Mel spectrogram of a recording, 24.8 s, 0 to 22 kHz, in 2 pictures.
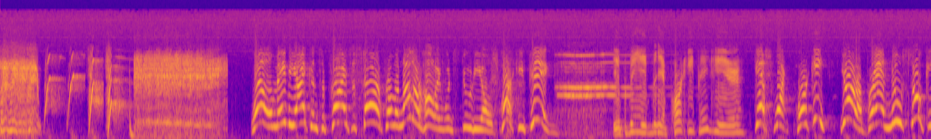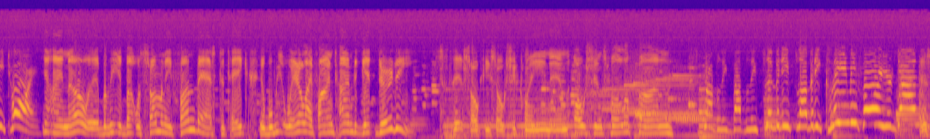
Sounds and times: Speech: 8.2 - 24.8
Music: 14.4 - 24.8.

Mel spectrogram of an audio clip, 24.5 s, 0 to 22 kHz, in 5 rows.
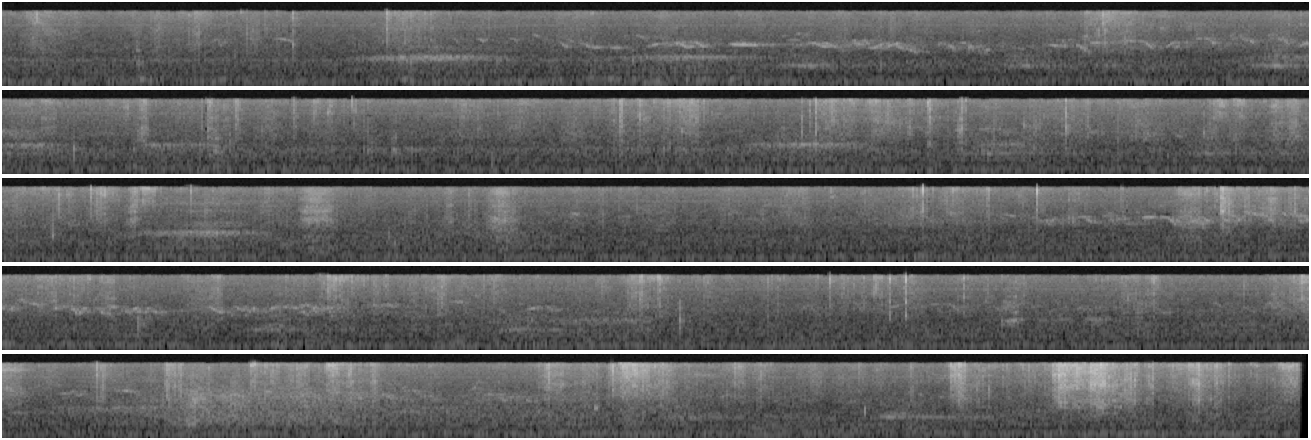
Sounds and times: Animal: 0.9 - 11.8, 13.2 - 24.3.

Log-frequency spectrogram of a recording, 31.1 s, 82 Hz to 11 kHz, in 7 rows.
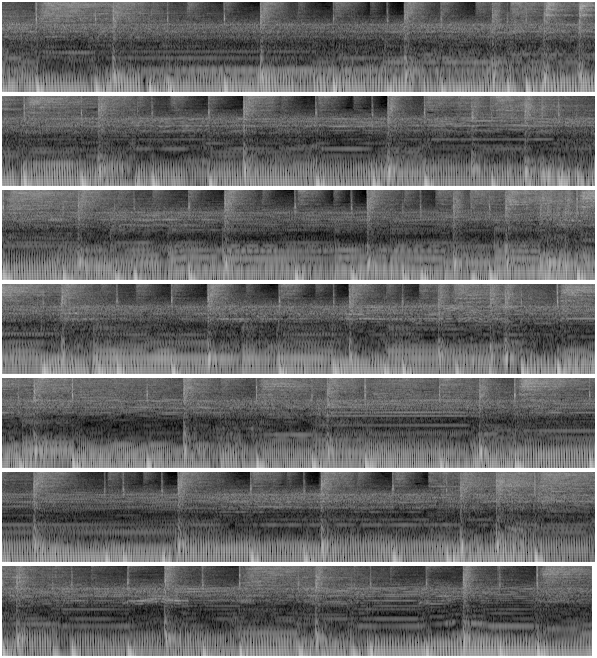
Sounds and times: Music: 0.0 - 31.1.

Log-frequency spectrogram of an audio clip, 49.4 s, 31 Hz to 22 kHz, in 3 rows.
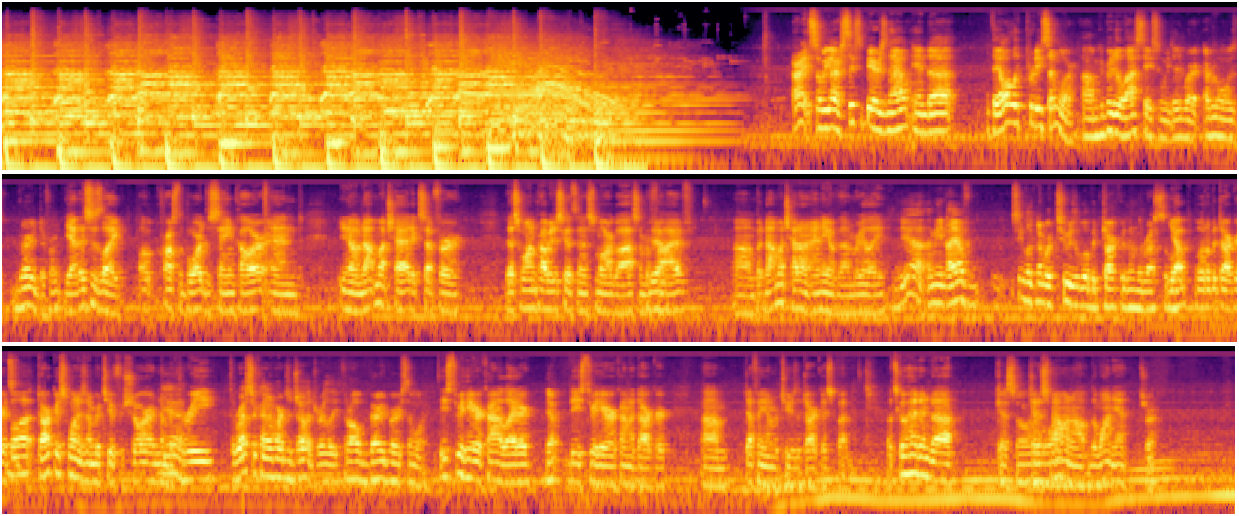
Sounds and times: Gospel music: 0.0 - 10.3, 35.0 - 35.7, 44.4 - 49.3.

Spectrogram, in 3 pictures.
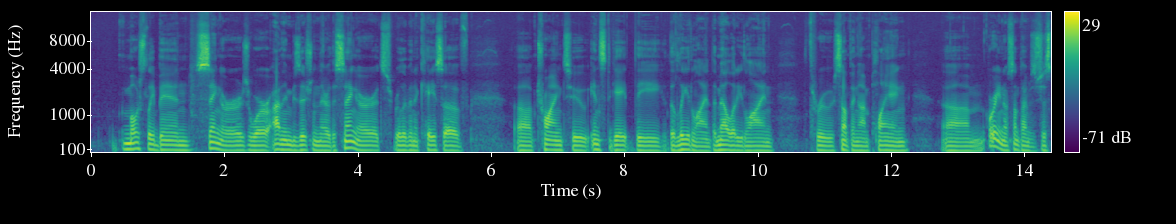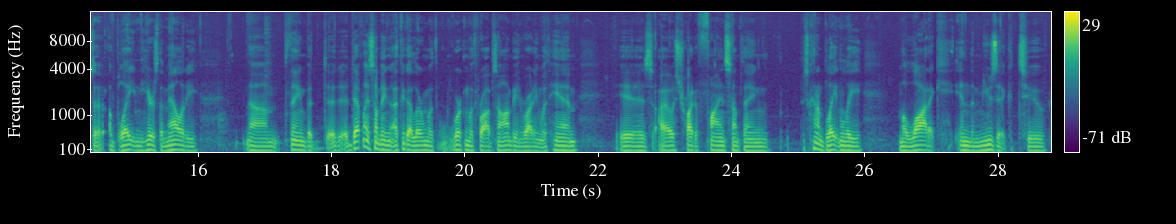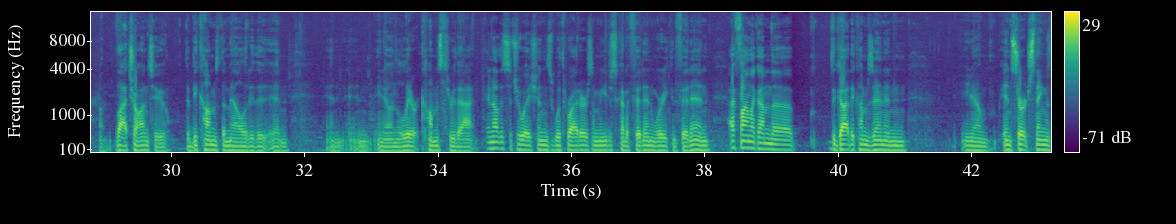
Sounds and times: Speech: 0.3 - 5.7, 6.3 - 16.0, 16.6 - 41.1, 41.7 - 43.2.

